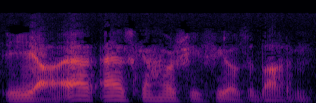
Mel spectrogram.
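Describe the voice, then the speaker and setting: A low, gravelly middle-aged father in an old radio play, fretting and pressing his point. He halts and repeats words, his pitch swinging about, on a thin, phone-like recording. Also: sing-song, exaggerated voice. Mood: concerned, hesitant. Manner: halting, repeats and stumbles over words. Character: worried, fretful middle-aged father, insistent and blunt. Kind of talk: 1970s radio drama acting. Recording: thin, band-limited 1970s radio recording.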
